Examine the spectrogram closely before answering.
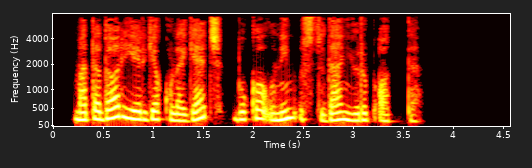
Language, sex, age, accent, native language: Uzbek, male, 19-29, Xorazm, Uzbek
